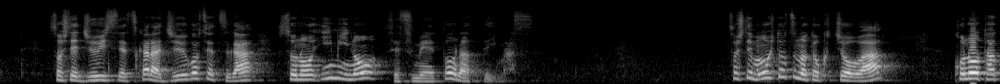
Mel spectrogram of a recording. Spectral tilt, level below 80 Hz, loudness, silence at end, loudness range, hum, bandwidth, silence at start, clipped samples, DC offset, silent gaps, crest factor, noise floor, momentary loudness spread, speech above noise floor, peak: -5 dB/octave; -62 dBFS; -20 LUFS; 0 s; 8 LU; none; 13.5 kHz; 0.55 s; under 0.1%; under 0.1%; none; 22 dB; -61 dBFS; 15 LU; 41 dB; 0 dBFS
